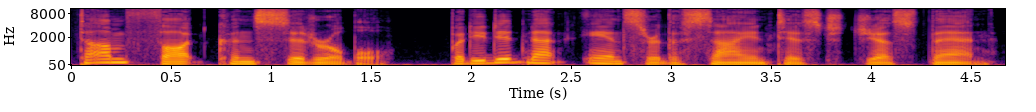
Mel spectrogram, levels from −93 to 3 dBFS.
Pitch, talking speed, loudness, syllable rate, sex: 115 Hz, 155 wpm, -19 LUFS, 4.2 syllables/s, male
